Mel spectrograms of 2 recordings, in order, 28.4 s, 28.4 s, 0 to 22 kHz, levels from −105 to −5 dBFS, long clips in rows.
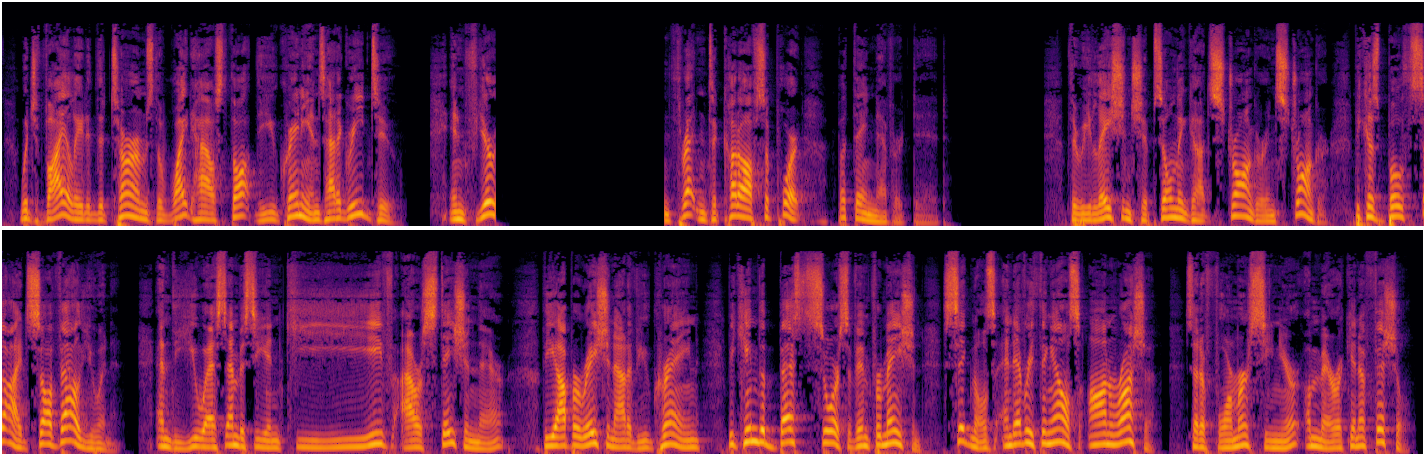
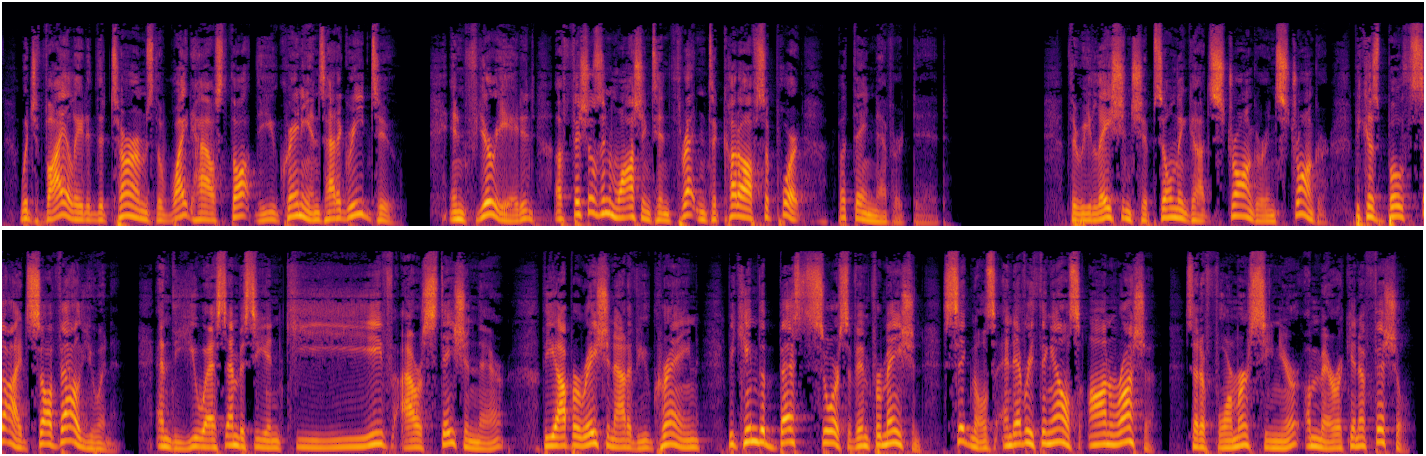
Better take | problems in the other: second | audio cutting out; at 5 s for 1.5 s

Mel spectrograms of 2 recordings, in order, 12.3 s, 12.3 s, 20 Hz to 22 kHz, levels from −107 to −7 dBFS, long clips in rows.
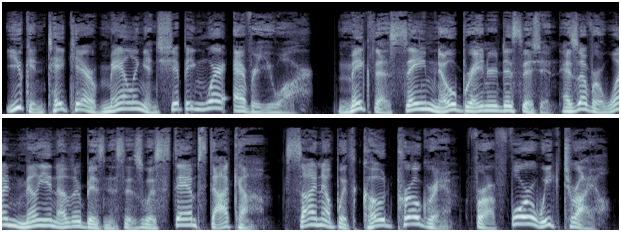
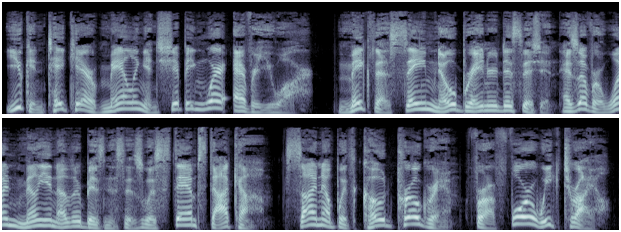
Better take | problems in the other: first | thin; somewhat; fading below 600 Hz

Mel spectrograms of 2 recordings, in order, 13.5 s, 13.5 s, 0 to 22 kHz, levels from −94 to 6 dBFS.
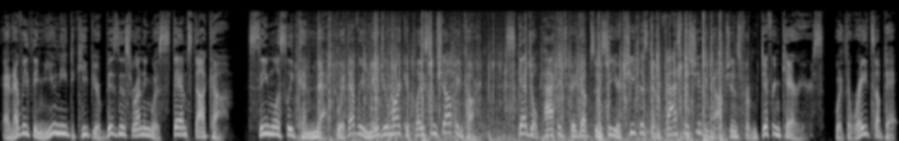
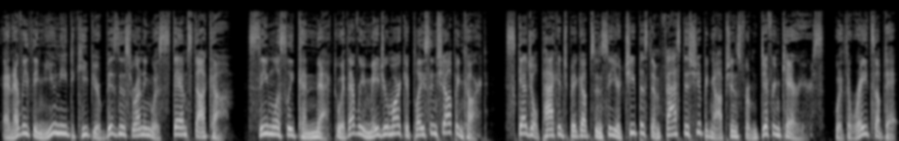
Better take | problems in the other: second | keyboard typing; loud; from 4.5 to 11 s; peak 3 dB above the speech

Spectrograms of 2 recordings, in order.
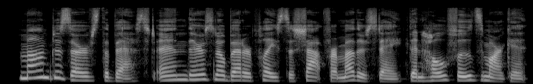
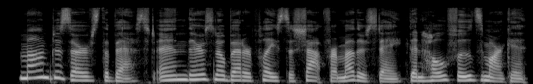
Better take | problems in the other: second | thin; somewhat; fading below 400 Hz

